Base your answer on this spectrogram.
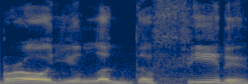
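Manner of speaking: ordinary talk, nothing marked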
